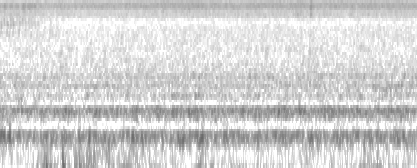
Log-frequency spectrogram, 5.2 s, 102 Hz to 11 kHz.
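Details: A swarm of honey bees, recorded April 26, 2021, makes a continuous, even buzzing drone with a low hum and layered overtones and no pauses. A few low thumps sound near the start.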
